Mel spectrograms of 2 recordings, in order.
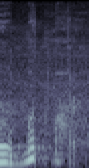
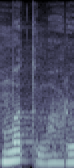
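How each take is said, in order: First: मत मारो dropped to a near hush; skull pleading softly. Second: Said in the usual way. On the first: Acted. Skull in the cremation ground begging a walker, hushed. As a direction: let मत मारो fade almost to nothing. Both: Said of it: "खोपड़ी बोल उठी".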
